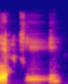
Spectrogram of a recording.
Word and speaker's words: gnocchi: It's pronounced gnocchi.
